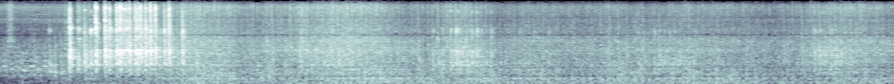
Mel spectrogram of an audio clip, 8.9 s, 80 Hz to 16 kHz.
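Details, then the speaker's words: 1990 Ikarus 250.95 bus diesel started after ten years standing: cranks, catches after a few rough beats, then runs uneven and lumpy at low speed; hard starting, rough running. "Proovime ühele. Nii kui selle lahti lasin, suri välja."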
